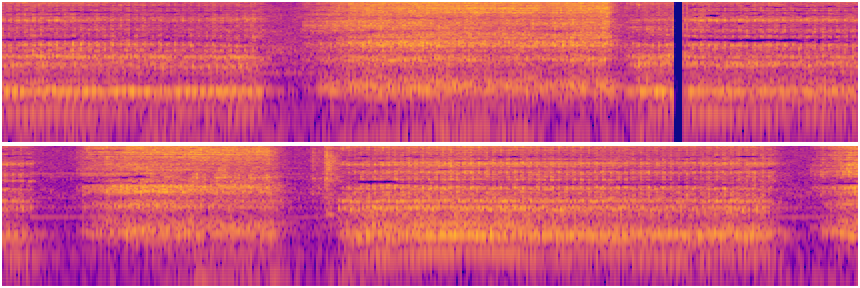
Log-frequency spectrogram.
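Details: A pit bull growls angrily at its owner during feeding: sustained harsh, rumbling growls, each held for several seconds, broken by short gaps as the dog inhales.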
